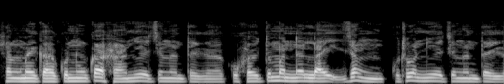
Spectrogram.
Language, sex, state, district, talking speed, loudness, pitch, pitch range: Wancho, male, Arunachal Pradesh, Longding, 190 wpm, -15 LUFS, 145 Hz, 140-155 Hz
